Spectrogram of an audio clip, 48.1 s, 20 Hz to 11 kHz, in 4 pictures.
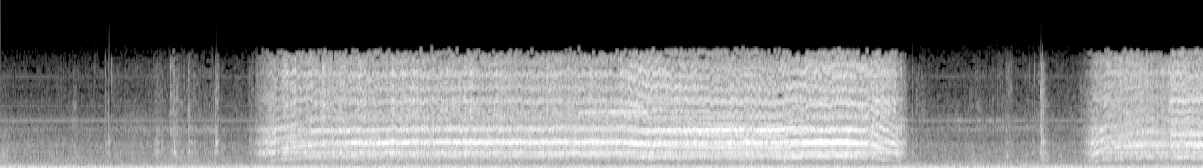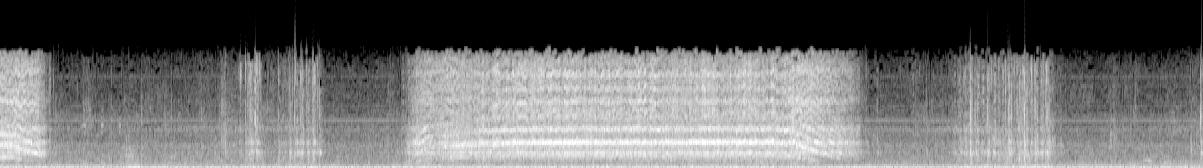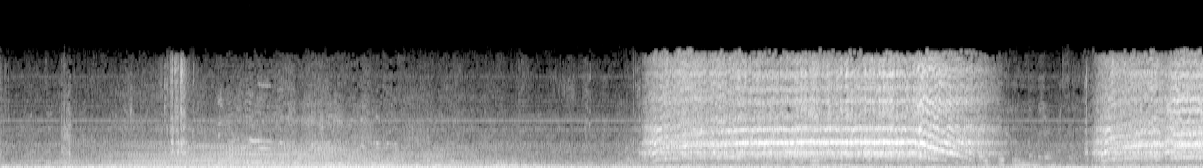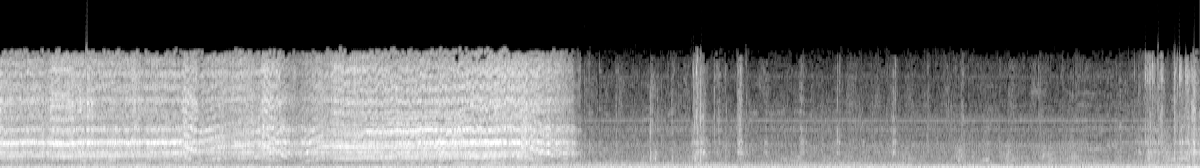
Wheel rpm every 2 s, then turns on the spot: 0, 110, 230, 220, 130, 70, 50, 10, 170, 230, 50, 20, 0, 0, 0, 100, 190, 80, 220, 150, 160, 10, 0, 0.
8-10 12-16 22-24 42-44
